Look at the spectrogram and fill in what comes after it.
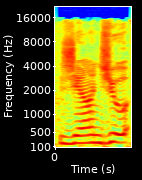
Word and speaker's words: Jeonju: y recientemente estrenada en el Festival de Jeonju, o Jeonju, no sé si lo pronuncio bien. – Jeonju, en Corea.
